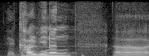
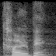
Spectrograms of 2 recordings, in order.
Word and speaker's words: 칼뱅: 사람이 그 유명한 칼빈입니다 칼빈은 영어식 발음이고 원래 프랑스 사람이니까 칼뱅 이렇게 알려져 있기도 합니다 자 아무튼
